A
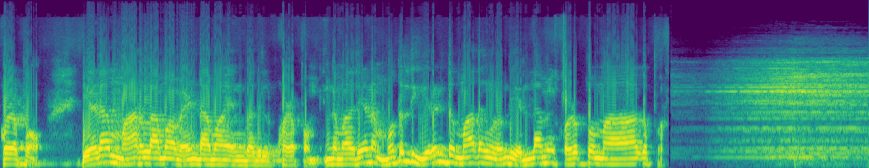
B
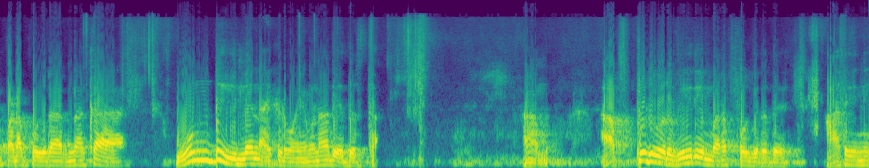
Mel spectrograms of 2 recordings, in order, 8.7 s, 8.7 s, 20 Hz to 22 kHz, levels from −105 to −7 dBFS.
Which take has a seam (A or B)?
A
